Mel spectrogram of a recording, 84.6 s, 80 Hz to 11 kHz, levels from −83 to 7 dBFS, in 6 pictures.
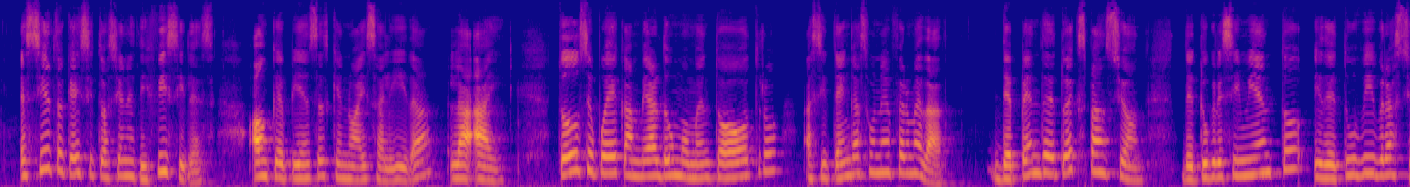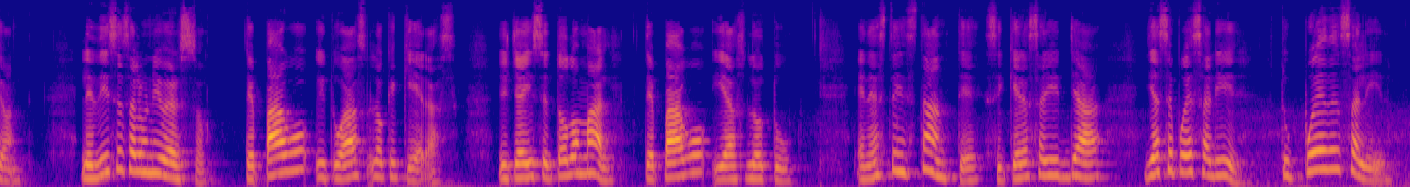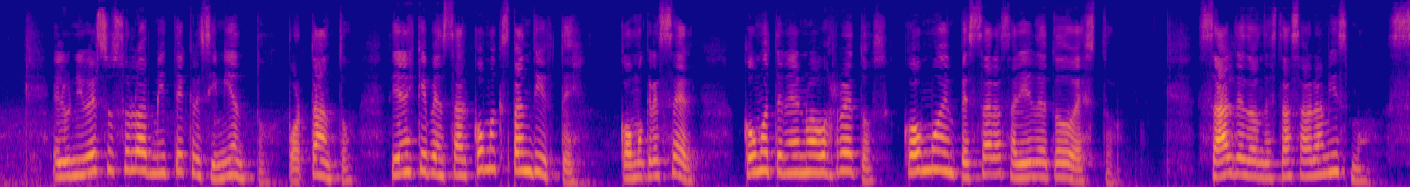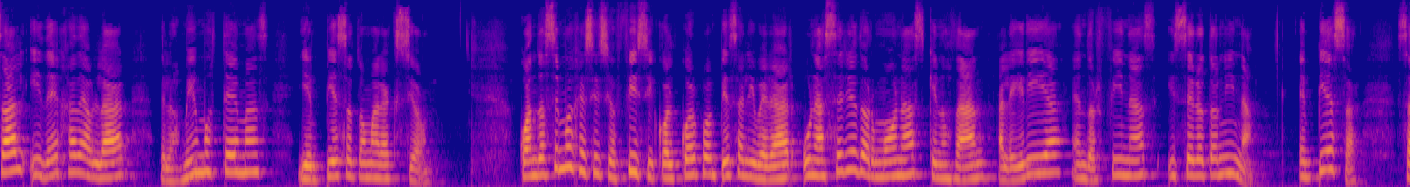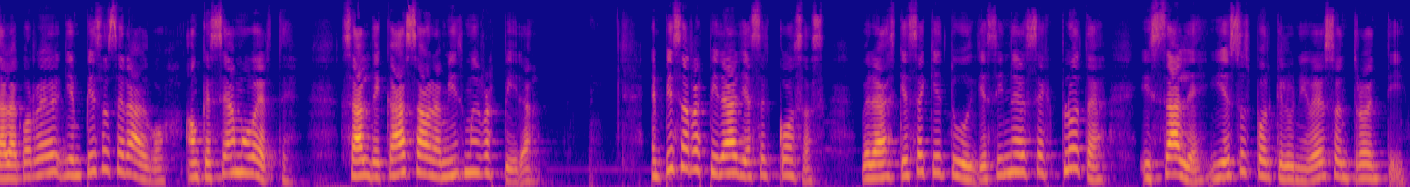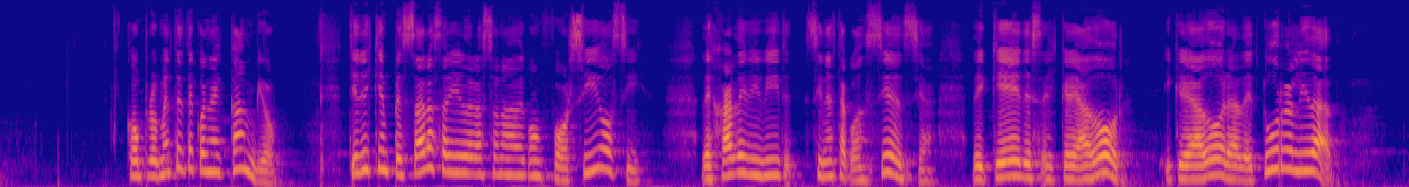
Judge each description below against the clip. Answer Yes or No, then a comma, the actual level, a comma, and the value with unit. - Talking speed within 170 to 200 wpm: No, average, 155 wpm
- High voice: Yes, high, 230 Hz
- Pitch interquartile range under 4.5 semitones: No, wide, 5.6 semitones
